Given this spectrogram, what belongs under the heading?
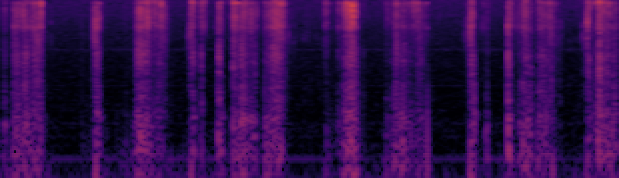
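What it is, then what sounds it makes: Metal microphone grille scratched with wooden pick. A thin wooden ear pick, held in long-nailed fingers, scratches the metal mesh capsule grille of a small hollow X-Y stereo microphone. The result is a rapid series of dry, close scraping strokes with sharp taps between them, heavy in low rumble and set against brief quiet gaps.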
